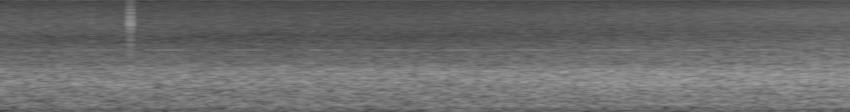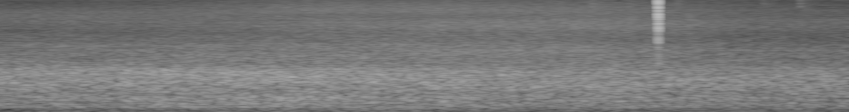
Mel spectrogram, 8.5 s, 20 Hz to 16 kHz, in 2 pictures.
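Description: EP20 dual-current electric locomotive hauling an express passenger train as it approaches at speed: a steady rushing noise of wheels and running gear that grows a little louder, with one sharp click near the end.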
